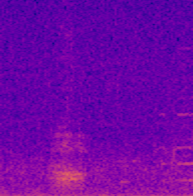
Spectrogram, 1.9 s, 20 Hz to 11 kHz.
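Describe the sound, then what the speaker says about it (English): Steady rain pouring down in Honkai Impact 3, a constant faint hiss with a brief brighter chirp-like sound rising near the start, no voices over it. "The rain kept pouring down."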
